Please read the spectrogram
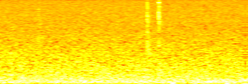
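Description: Near silence broken by two faint clicks close together about a second and a half in: a computer mouse clicking the bypass switch on and off.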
